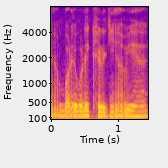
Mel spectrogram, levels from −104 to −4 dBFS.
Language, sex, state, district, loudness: Hindi, male, Bihar, Gaya, -15 LUFS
